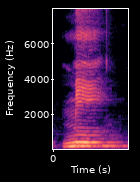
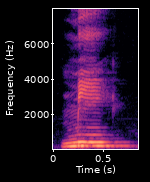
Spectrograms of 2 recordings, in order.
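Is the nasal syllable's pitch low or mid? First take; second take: mid; mid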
